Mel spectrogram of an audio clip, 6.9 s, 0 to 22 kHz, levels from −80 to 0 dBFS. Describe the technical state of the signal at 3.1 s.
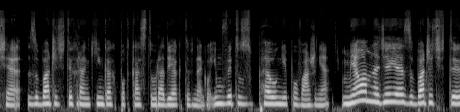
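At 3.1 s the speech carries Opus voice compression, present across the whole clip. A linear-prediction coder handles the band below 8 kHz, with a coarse upper layer above, in 20 ms frames. The excitation sounds muffled and hoarse, slightly robotic, fitting roughly 16 kbps.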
